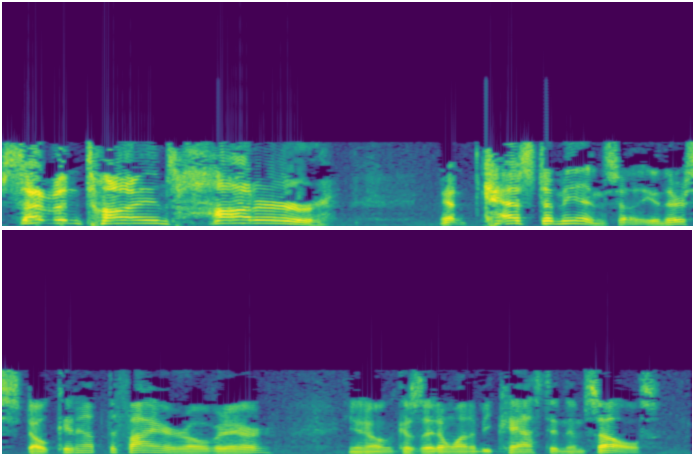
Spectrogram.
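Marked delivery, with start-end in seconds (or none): 0.0-4.5 very high, drawn-out, raging, furious scream. Acting out him screaming at the guards by the furnace, retelling a furious scream. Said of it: "how he's just screaming at the guards".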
